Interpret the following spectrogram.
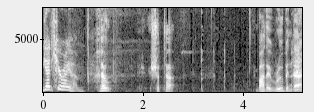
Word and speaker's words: Shweta: India, right, says that your name is pronounced Shweta. Shata. He says, no, you've got it wrong. I've got it wrong. Shutta, like shut the door. Shutta your mouth. I'm fine with any pronunciation as long as it's not shitta.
